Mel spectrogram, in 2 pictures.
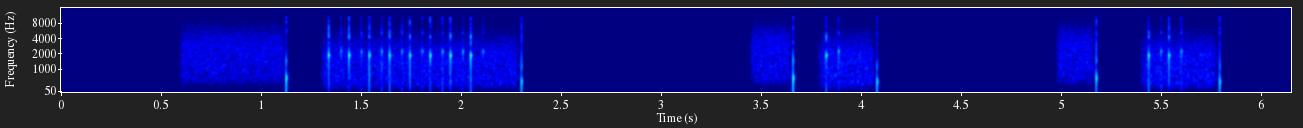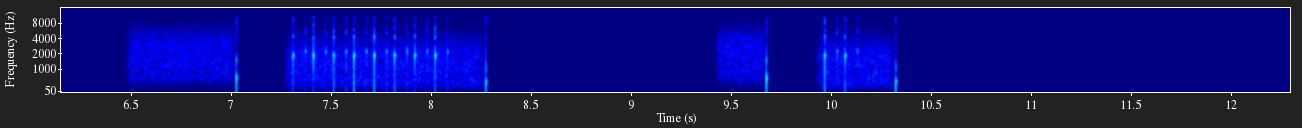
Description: Pulse dialling, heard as a rotary dial, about 10 pulses a second. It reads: 8 1 2 8 2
